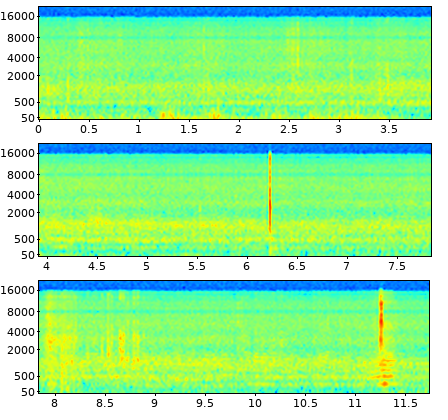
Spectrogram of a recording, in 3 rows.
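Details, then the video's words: Bees in early spring, 14 April 2013, after a long winter, colonies healthy; a soft sustained hum broken by a couple of sharp clicks and a short louder knock near the end. "Pszczoły, 14 kwietnia 2013"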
